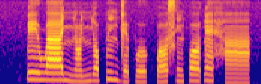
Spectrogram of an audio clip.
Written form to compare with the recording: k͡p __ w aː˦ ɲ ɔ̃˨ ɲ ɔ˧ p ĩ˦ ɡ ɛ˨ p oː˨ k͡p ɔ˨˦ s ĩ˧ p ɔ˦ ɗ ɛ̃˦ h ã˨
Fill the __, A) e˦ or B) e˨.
A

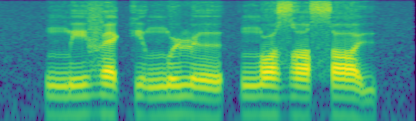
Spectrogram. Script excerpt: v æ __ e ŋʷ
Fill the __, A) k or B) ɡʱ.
A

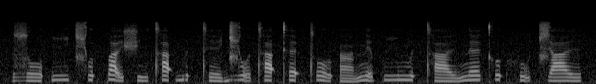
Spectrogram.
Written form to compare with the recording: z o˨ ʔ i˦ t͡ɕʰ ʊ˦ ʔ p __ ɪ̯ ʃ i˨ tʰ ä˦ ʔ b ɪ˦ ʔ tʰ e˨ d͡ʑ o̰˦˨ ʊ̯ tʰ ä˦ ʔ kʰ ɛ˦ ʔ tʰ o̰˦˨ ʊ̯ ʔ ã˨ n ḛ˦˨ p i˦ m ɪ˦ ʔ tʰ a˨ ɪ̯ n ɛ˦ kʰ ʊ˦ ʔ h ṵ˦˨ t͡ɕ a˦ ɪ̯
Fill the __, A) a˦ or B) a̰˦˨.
B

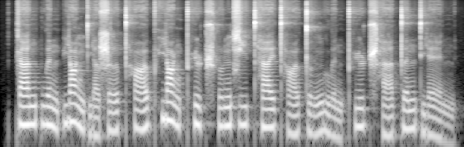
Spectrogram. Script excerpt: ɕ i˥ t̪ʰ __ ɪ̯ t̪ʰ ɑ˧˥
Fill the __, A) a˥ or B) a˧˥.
A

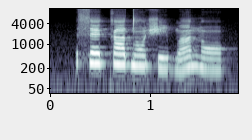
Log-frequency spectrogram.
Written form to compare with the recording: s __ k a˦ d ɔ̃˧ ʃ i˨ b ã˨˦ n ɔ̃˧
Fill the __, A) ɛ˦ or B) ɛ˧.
A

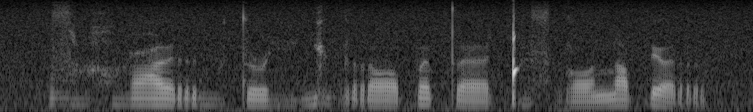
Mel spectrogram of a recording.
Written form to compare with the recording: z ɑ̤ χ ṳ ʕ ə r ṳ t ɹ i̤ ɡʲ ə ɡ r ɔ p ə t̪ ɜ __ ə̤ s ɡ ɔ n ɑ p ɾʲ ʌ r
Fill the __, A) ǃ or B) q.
A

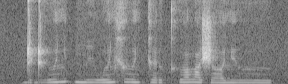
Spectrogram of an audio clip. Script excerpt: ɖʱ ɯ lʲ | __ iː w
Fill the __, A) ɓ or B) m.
B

